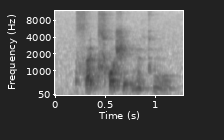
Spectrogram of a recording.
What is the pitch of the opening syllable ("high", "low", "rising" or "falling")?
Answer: falling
